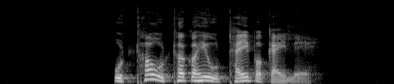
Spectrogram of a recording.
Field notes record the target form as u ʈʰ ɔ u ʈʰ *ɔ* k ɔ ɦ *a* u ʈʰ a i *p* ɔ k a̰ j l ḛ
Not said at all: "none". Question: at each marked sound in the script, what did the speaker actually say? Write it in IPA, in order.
ɔ, i, p

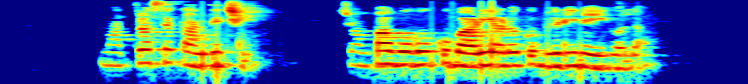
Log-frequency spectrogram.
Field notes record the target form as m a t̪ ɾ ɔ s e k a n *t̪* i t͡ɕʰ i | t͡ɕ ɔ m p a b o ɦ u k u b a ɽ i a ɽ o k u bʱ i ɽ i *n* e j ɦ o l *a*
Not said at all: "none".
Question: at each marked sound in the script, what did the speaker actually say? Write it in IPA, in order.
d̪, n, a

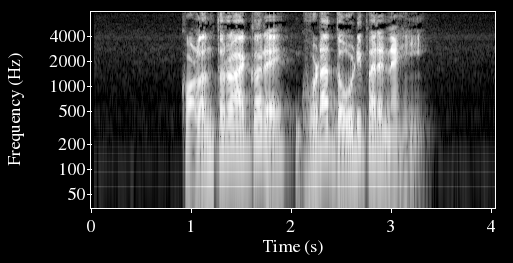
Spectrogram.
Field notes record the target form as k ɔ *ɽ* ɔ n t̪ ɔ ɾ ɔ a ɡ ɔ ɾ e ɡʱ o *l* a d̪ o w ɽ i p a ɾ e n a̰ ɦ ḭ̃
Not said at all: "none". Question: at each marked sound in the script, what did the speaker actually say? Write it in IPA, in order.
ɭ, ɽ

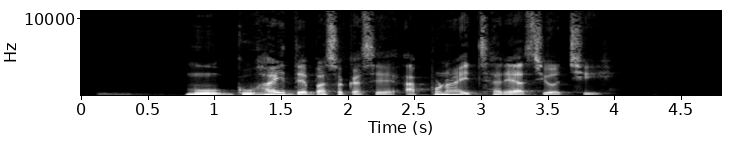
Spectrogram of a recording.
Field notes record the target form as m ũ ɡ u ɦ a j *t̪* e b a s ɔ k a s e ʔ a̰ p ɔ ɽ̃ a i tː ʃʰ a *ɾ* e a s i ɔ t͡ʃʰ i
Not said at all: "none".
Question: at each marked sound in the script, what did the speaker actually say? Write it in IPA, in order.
d̪, ɾ

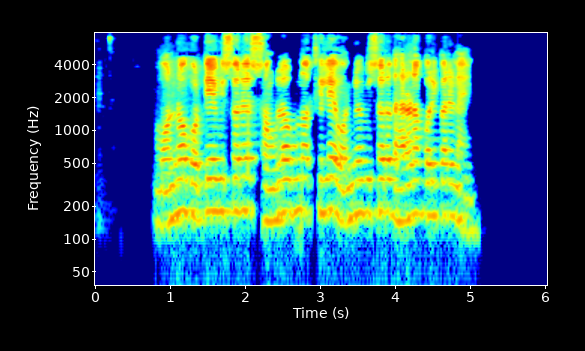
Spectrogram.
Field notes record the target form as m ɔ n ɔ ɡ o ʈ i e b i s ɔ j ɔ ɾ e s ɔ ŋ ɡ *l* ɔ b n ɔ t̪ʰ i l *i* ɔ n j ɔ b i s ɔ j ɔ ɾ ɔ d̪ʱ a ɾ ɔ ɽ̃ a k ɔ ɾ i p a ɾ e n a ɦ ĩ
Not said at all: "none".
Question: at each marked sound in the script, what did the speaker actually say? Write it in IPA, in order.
l, e

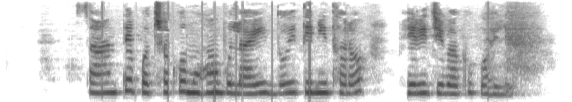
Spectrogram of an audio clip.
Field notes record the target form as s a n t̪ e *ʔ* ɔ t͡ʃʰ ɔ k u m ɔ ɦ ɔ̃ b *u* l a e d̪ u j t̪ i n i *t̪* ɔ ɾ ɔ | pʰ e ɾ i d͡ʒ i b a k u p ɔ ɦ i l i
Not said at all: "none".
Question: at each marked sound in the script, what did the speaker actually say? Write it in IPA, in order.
p, u, t̪ʰ

